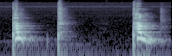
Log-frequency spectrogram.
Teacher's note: in pump pump the unvoiced P Clips the M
